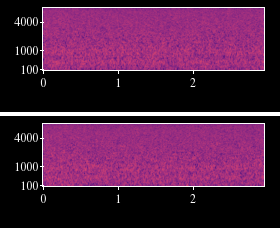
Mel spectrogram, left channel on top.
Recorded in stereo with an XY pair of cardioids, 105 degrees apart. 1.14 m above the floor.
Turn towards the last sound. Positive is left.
No sound to turn to.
